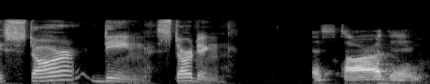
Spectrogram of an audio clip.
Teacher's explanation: when you add an ending on there like an ed or um an ing okay it makes that t turn into a d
